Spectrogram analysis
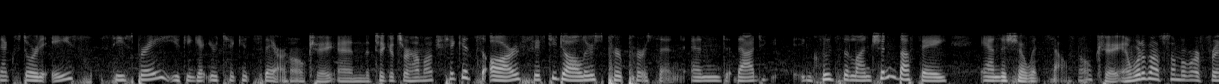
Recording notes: on location at Straw Hat, Meads Bay, Anguilla.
